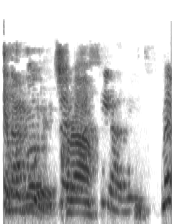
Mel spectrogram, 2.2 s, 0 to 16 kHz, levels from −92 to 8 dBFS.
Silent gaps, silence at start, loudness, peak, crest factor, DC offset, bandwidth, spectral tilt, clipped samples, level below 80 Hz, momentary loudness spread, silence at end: none; 0.05 s; -14 LUFS; -2 dBFS; 14 dB; under 0.1%; 11 kHz; -2.5 dB/octave; under 0.1%; -62 dBFS; 11 LU; 0 s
